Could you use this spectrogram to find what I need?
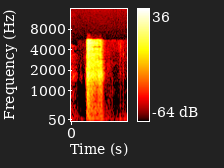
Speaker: it doesn't want to close it begins right after S1 it passes through S1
